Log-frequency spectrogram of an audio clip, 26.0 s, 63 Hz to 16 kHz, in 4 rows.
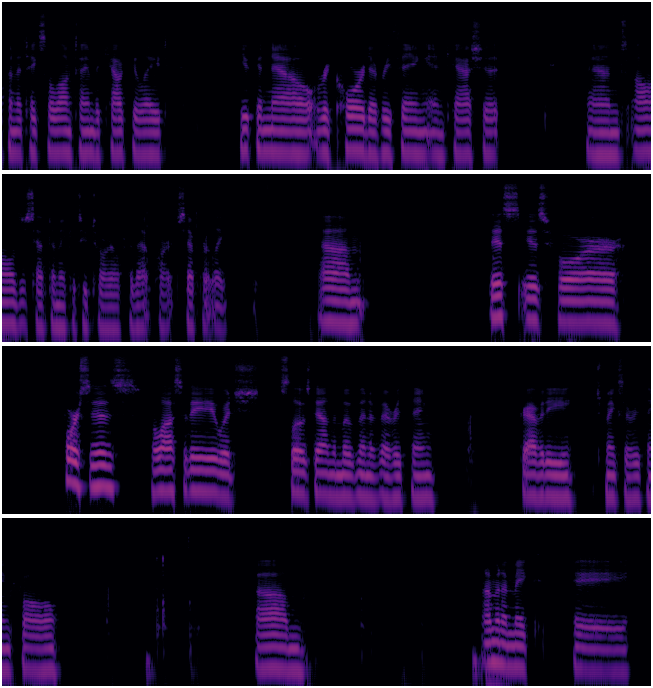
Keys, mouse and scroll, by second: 9.7 Tab, 10.4 g, 14.8-17.8 drag, 18.6-20.6 drag, 21.1 shift+middle click, 22.8 Tab, 23.6 x, 24.3 shift+a.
